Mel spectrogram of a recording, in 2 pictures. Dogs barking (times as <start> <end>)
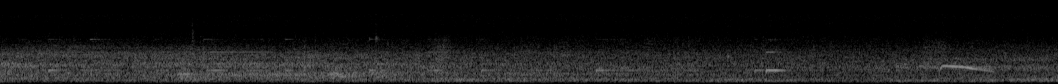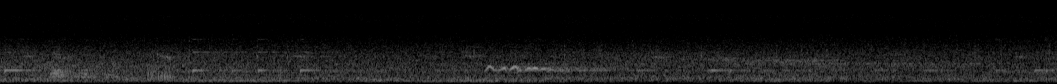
11.0 11.8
